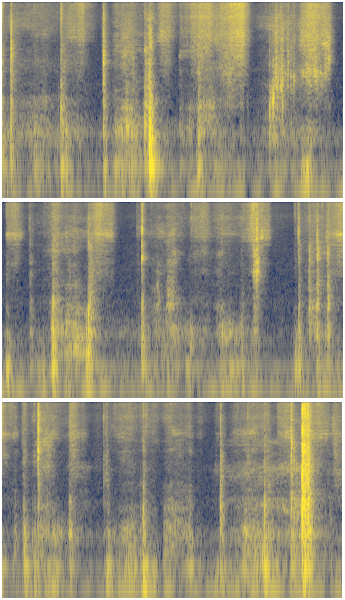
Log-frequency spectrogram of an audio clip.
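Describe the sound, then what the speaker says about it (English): Paper pieces for a craft cover are burnished by hand, producing quiet, irregular rubbing and scraping strokes that come in bursts and short pauses, close and soft, with no talk. "Okay, now I'm just going to burnish all of these"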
